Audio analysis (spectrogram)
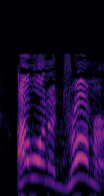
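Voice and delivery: very high hollering voice. Retelling how a brother called back through a door: imitating someone hollering back. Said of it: "he just hollered something back like".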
